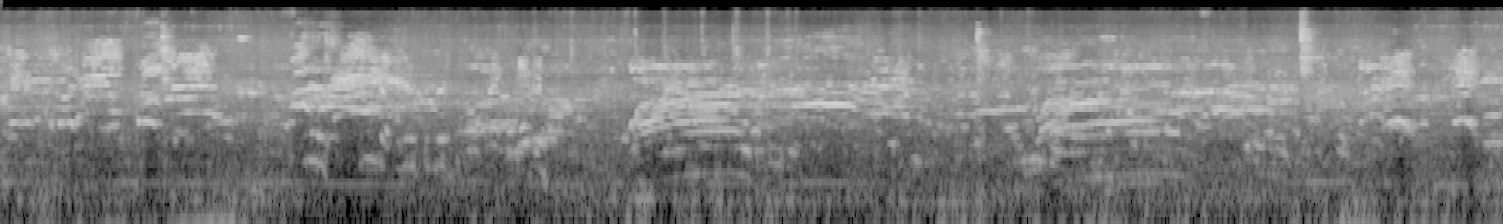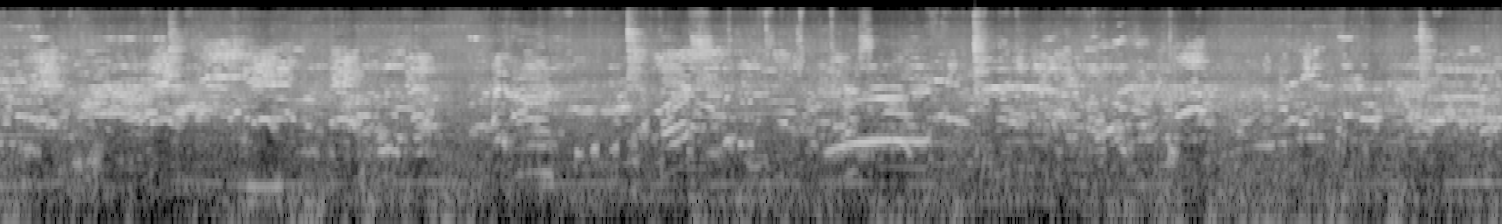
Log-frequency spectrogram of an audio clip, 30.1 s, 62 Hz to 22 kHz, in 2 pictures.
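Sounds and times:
children and adults chattering: 0:00.0 - 0:30.0
crowd talking: 0:00.0 - 0:30.0.

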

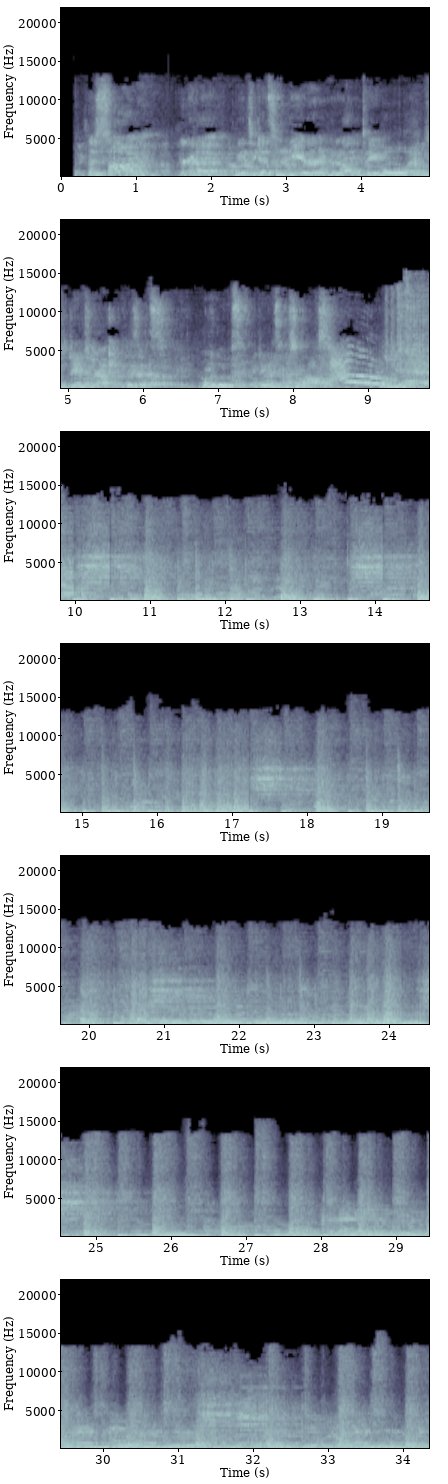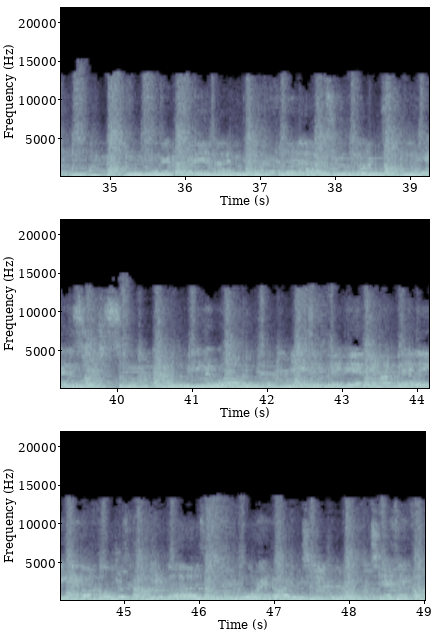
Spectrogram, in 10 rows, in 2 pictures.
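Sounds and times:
live band playing dance song: 0:00.2 - 0:49.0
drum kit beat: 0:07.5 - 0:49.0.

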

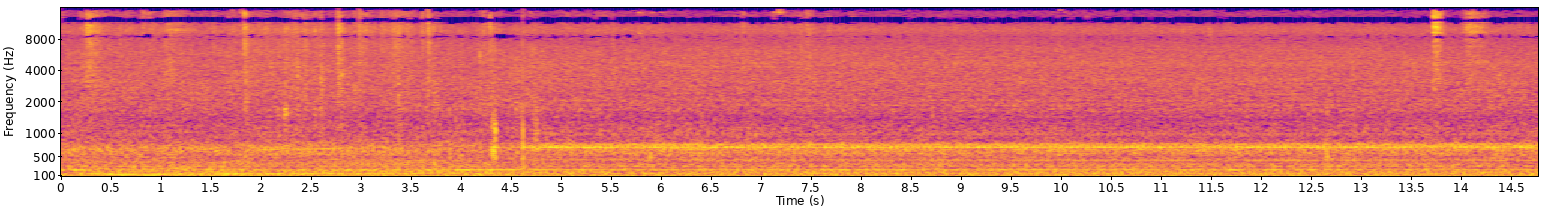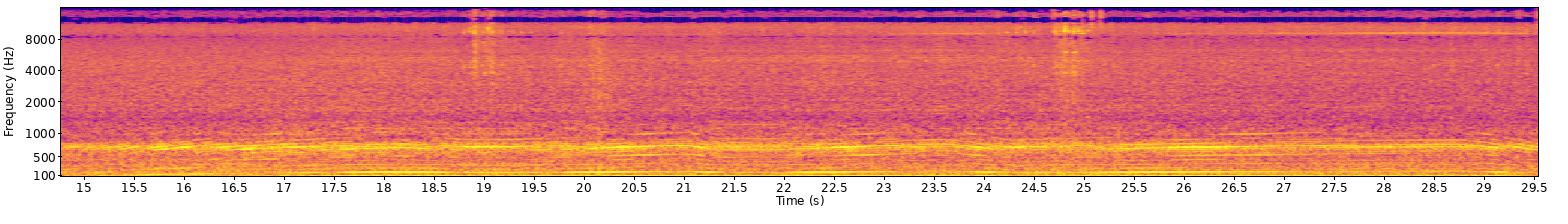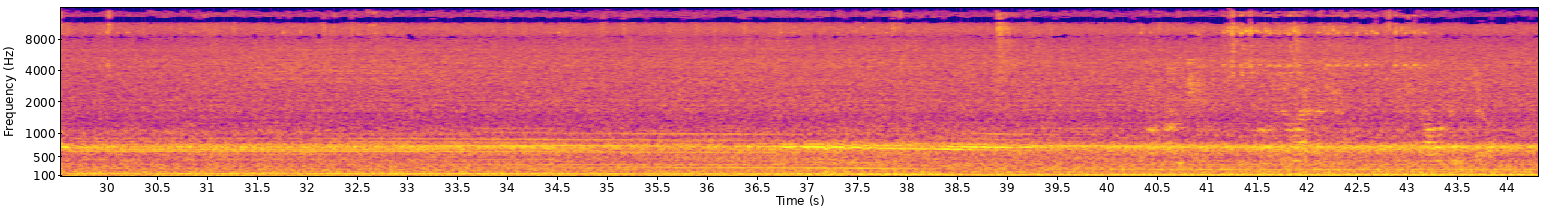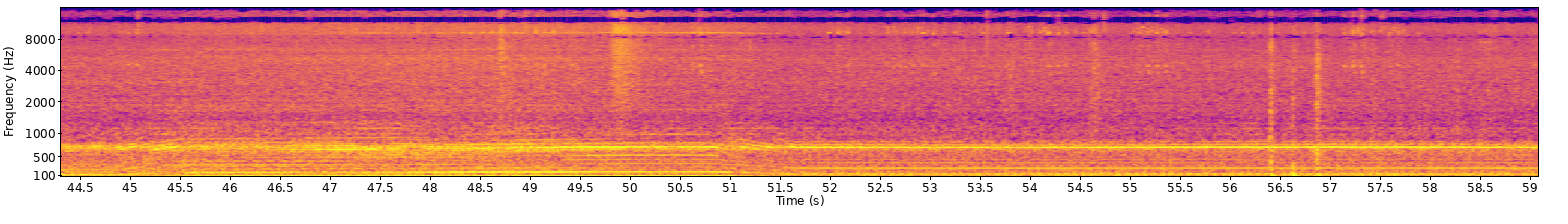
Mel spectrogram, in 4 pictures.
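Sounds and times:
bus engine whining: 0:00.0 - 0:59.0.

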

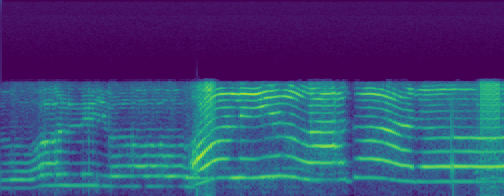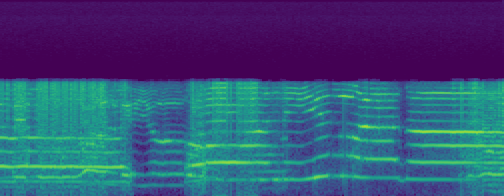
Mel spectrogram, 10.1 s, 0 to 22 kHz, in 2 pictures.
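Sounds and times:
group singing over telephone: 0:00.0 - 0:10.0.

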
